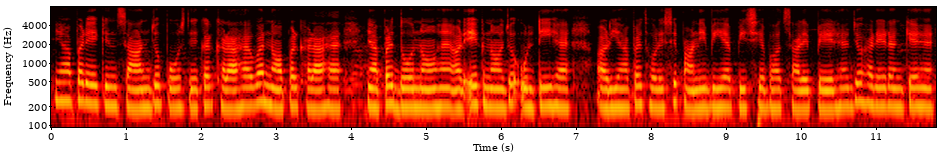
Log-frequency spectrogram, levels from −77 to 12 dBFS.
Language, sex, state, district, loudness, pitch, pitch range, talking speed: Hindi, female, Bihar, Araria, -24 LUFS, 195 Hz, 190-205 Hz, 210 wpm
